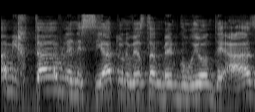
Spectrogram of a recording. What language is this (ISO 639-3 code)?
heb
